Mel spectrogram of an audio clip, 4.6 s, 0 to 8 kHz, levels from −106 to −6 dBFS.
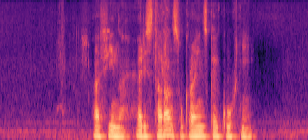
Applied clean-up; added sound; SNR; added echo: neural separator model SepFormer DNS4.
